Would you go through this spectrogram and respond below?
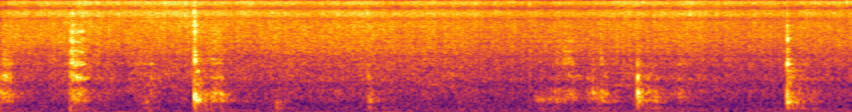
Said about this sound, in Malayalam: ഇനി ഇച്ചിരി സമയം ഒന്ന് വഴന്ന് മഞ്ഞൾപ്പൊടിയും ഉപ്പിലും കിടന്നൊന്ന് വഴന്ന് വരും.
